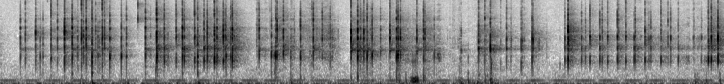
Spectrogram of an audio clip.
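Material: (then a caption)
Paperboard. Long nails tap and scratch quickly across the faces of a small paperboard box, making a dense run of crisp, bright clicks mixed with dry, crinkly scraping. The hits are sharp and die away instantly, coming in busy flurries with brief lulls, over a faint low steady hum.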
